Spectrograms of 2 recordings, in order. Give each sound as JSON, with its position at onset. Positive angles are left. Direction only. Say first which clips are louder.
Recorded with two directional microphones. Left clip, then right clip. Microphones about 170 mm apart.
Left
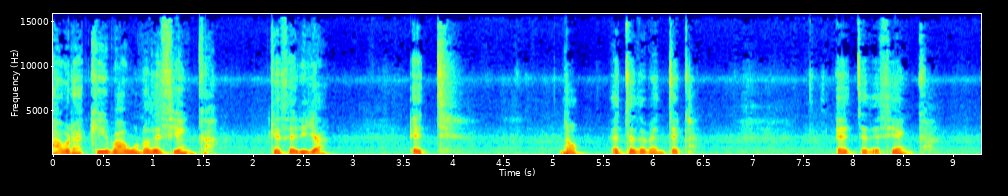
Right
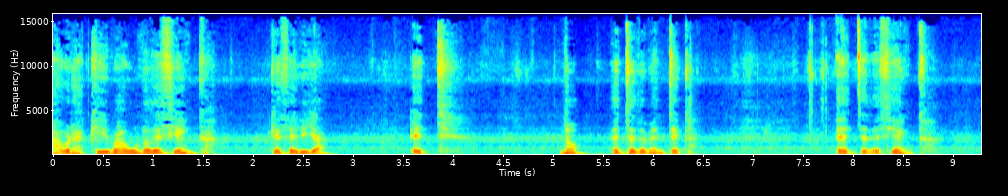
{"t": 0.0, "sound": "speech", "louder": "left 3 dB", "side_deg": 10}
{"t": 5.1, "sound": "speech", "louder": "left 3 dB", "side_deg": 10}
{"t": 7.8, "sound": "speech", "louder": "left 2 dB", "side_deg": 10}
